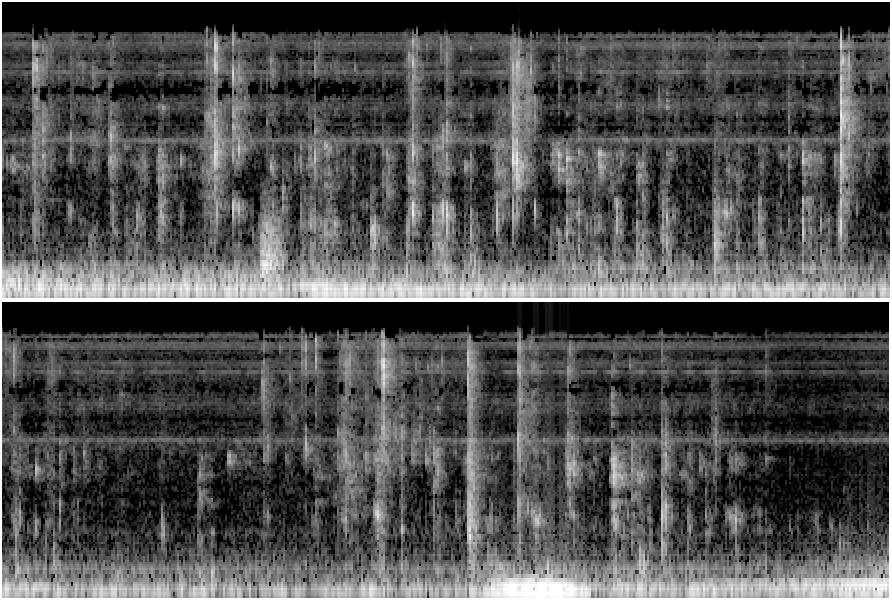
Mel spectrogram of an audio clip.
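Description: Close-up chewing and biting of food, fried tofu and tomato, with many small wet mouth clicks and smacks. A brief low rumble sounds about fourteen seconds in.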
